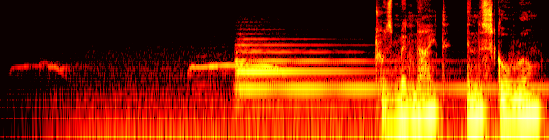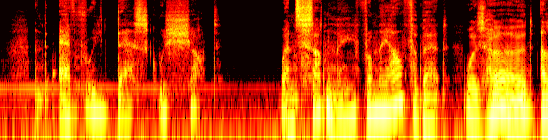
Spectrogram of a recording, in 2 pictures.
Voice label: Character Voices; The ABC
